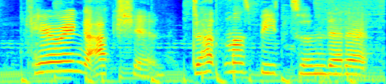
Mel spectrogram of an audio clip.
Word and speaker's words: tsundere: The expression is tsundere. It is read tsundere. Try to keep the sound short and even.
